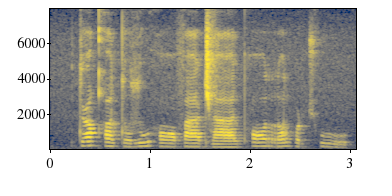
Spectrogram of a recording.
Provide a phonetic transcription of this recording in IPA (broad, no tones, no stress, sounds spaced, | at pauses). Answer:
t ə˞ qʰ o l t o z u h ɔː f aː ɖ z aː l pʰ ɔː r ɔ l p ɔ ɖ t͡ʃʰ uː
